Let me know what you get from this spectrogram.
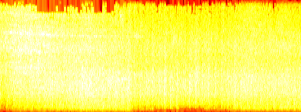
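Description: Covered hopper cars of a freight grain train rolling past: a steady rush of wheel and rail noise with rapid clicking from the wheels.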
